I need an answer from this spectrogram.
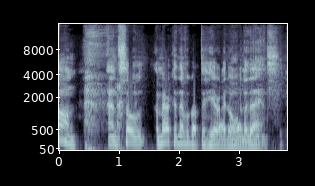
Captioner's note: laughter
